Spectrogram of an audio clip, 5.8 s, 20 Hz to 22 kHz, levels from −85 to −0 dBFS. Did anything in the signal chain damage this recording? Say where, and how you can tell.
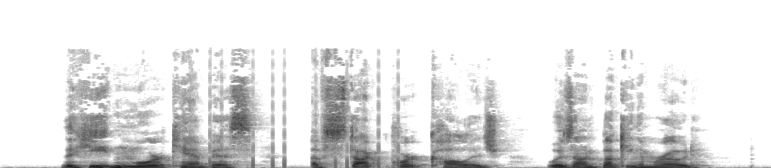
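Yes, GSM signalling bursts leaked into the analogue wiring from 1.42 to 2.99 s. You hear galloping 217 Hz buzzes, well below the speech, as the circuit rectifies a nearby phone's radio.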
